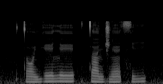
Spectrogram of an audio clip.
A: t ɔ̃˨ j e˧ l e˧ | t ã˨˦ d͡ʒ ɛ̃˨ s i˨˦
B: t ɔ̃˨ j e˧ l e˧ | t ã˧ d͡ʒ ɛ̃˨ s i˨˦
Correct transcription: B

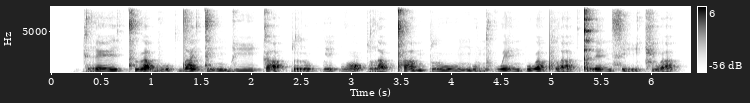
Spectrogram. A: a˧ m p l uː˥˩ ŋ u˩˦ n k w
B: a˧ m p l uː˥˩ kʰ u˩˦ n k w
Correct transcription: A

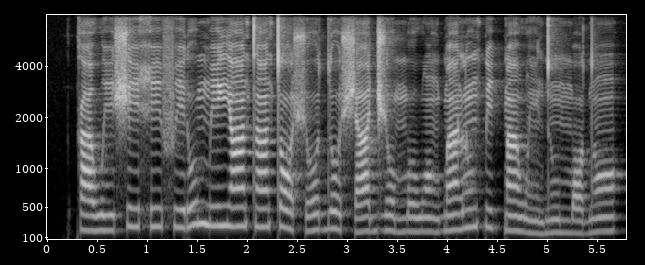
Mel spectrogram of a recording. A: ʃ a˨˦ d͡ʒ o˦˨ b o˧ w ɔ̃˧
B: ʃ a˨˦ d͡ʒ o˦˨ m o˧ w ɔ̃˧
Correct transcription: B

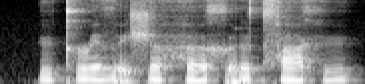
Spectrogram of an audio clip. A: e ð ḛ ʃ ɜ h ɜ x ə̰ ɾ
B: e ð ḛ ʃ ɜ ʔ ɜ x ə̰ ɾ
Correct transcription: A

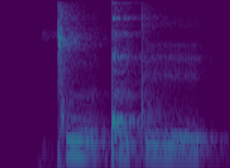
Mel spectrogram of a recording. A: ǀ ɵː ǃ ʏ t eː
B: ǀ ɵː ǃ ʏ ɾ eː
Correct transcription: A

